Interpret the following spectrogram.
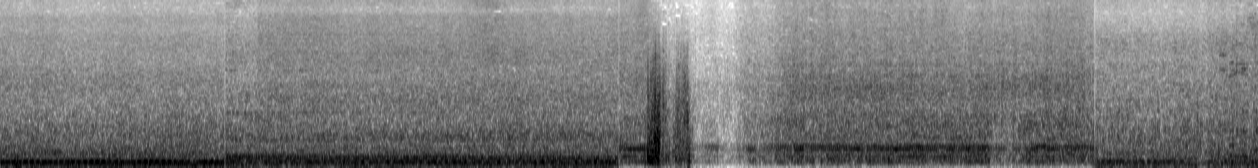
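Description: Steady low drone of a motor yacht's engines under way, with wind and water noise. About halfway through a sudden sharp knock stands out; the deep drone then drops away and a steadier, higher hum carries on.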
